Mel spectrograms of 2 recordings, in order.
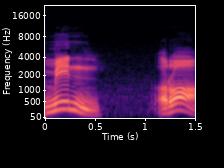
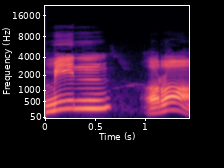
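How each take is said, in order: First: The n is sounded separately before the r. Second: The same.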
